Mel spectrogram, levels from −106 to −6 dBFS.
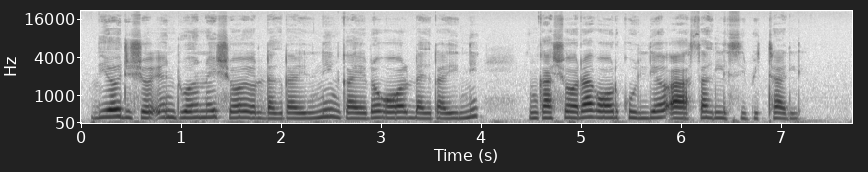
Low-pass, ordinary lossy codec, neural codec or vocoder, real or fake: none; none; vocoder, 44.1 kHz, 128 mel bands every 256 samples, BigVGAN v2; fake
